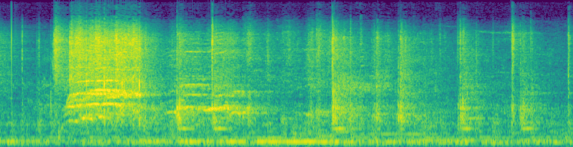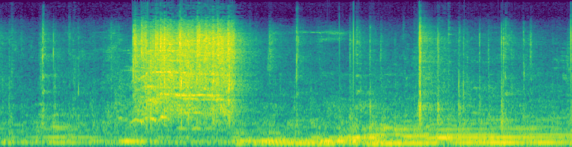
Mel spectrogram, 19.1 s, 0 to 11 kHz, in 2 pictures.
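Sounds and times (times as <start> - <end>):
racket striking shuttlecock: 0.9 - 10.9, 15.4 - 18.8
crowd cheering and shouting: 1.0 - 4.5.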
